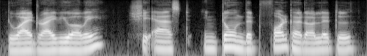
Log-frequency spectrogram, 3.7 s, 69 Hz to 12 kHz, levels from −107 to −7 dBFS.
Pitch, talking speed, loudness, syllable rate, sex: 130 Hz, 210 wpm, -19 LUFS, 6.4 syllables/s, male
